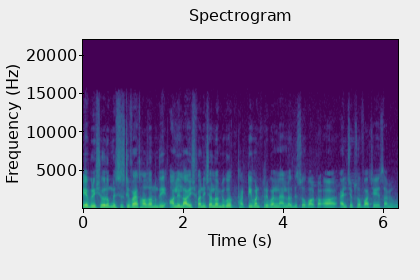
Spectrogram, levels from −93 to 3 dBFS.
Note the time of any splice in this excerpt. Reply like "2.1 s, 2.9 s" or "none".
none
